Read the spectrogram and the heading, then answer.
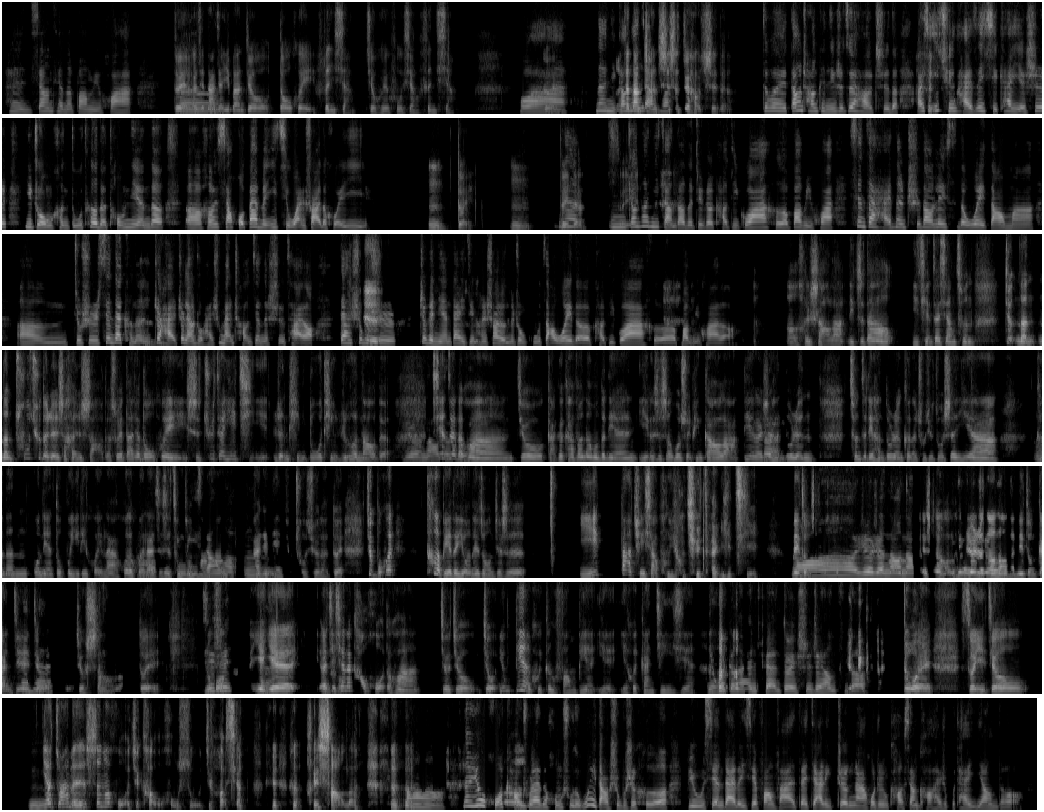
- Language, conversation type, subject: Chinese, podcast, 哪种味道会让你瞬间想起童年？
- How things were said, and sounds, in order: laugh; tapping; other background noise; tsk; laughing while speaking: "小朋友聚在一起"; laugh; background speech; laughing while speaking: "就好像很 很 很少了"; laugh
